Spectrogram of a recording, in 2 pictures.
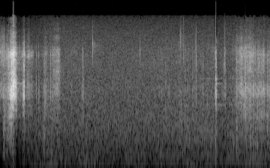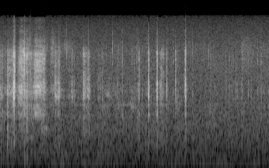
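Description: Camera handling knock at the start, then scattered small clicks and taps of a spoon and a short scratchy rustle about five seconds in, as a baby feeds herself with a spoon.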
